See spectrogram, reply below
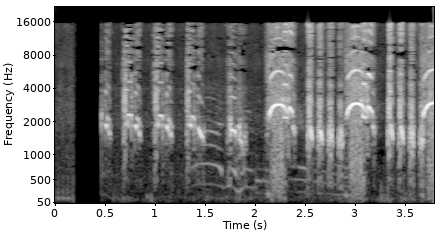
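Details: A female grey francolin (Ortygornis pondicerianus) gives harsh, loud squawking notes in quick succession, growing into shrill, ringing repeated phrases.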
